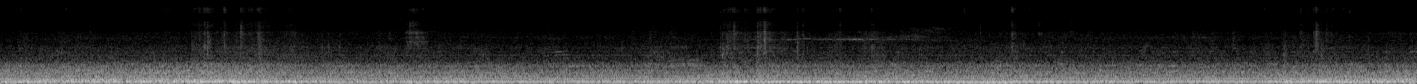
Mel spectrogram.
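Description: Steady engine and road rumble heard from inside a vehicle cruising along a highway, with a low steady hum underneath.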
